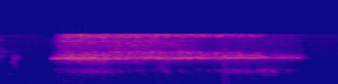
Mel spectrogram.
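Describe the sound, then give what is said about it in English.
A single deep breath in during a guided sound-meditation exercise, one long, steady, breathy inhale of about two and a half seconds that starts and stops abruptly, heard alone without talk. “So we'll take our deep breath in.”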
